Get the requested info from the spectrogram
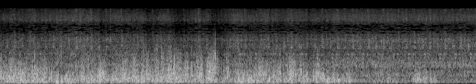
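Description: ZAZ Slavuta's 1.2-litre SOHC four-cylinder petrol engine idling steadily and quietly with the choke partly pulled because it is still cold, heard up close in the engine bay. It grows fainter near the end.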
